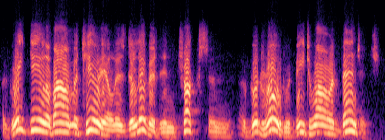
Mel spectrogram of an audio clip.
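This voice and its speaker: A stammering nervous mill manager. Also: male voice, on the high side, sing-song, normal speed. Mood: uneasy. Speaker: general manager. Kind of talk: 1940s radio acting. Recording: dull old radio recording.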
